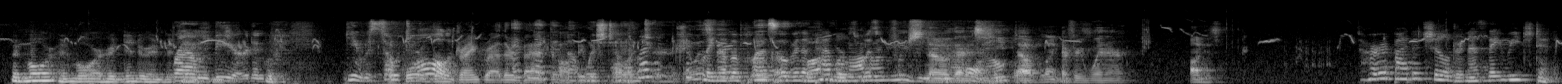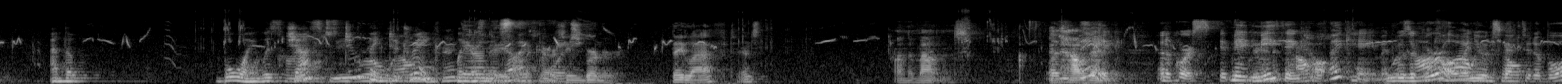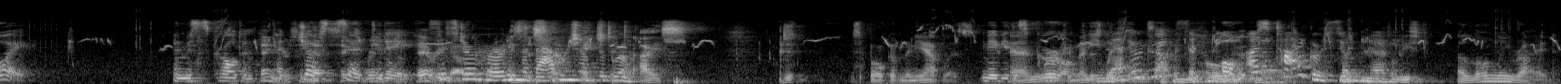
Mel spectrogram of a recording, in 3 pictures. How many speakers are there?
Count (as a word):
eight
